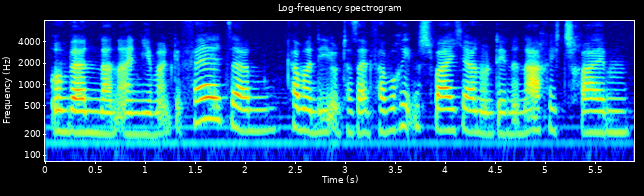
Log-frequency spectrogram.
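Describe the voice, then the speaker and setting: A young adult woman, a vlogger working as an au pair, chats casually to camera in a bright bedroom, recorded on a close-framed camera mic. She has a cold, and her mid-range voice is nasal and slightly hoarse, with some throat clearing. Her delivery is brisk, upbeat and chatty, full of fillers, with fairly even intonation.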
